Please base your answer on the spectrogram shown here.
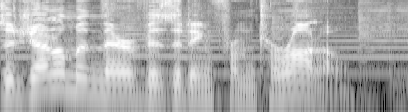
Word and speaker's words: Toronto: Well, there was a gentleman there visiting from Toronto. And yes, I say it like Toronto because I'm from Buffalo. That's how we say things here because we're like right across the river from Canada.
